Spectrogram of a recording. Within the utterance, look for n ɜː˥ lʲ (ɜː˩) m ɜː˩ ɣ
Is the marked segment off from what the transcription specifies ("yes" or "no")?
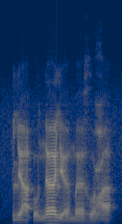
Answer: no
